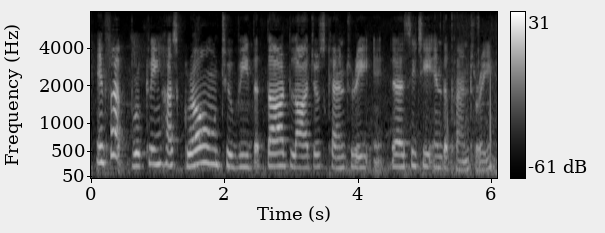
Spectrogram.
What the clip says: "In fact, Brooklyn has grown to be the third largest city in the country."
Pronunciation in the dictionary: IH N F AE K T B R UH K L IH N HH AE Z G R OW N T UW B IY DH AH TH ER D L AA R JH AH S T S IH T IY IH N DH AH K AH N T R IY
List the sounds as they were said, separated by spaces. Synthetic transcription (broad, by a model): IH N F AE K T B R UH K L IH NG HH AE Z G R OW N T UW B IY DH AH T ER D L AA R JH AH S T S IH T IY IH N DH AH K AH N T R IY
